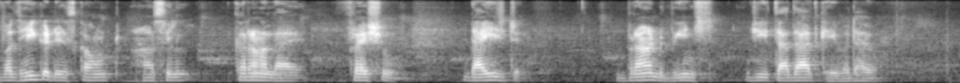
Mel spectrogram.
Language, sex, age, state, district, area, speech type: Sindhi, male, 60+, Uttar Pradesh, Lucknow, urban, read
